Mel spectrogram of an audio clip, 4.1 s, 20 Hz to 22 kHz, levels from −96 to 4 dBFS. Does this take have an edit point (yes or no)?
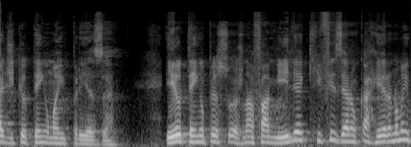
no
